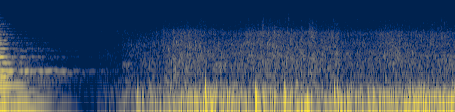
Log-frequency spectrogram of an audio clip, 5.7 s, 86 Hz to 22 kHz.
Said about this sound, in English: It's a fine summer morning, 60 kilometers north of Amsterdam. A vintage vessel is taken to the sea, carrying a curious bunch of explorers.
